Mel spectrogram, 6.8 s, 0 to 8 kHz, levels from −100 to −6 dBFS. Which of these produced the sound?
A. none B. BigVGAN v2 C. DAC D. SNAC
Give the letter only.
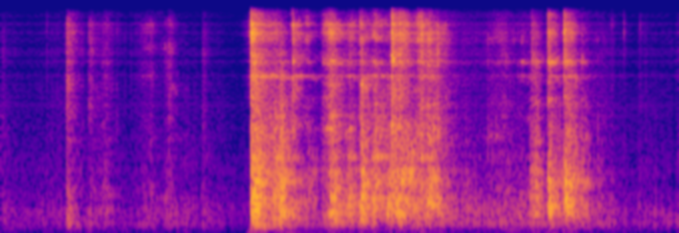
C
